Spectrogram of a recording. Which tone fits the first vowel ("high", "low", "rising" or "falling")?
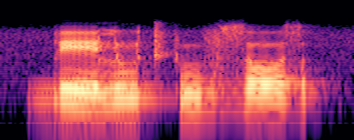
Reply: falling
